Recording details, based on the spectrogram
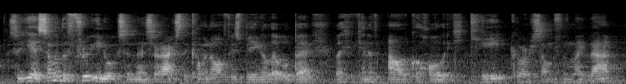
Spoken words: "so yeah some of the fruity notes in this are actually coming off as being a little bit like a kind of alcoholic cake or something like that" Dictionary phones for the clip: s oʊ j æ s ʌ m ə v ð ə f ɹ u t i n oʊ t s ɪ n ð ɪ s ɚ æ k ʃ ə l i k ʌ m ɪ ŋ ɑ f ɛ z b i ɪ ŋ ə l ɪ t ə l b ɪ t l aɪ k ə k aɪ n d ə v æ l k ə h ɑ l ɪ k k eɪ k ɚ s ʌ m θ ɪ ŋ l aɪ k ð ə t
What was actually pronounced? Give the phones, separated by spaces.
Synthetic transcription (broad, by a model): s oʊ j æ s ʌ m ə v ð ə f ɹ u t i n oʊ t s ɪ n ð ɪ s ɚ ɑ k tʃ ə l i k ʌ m ɪ ŋ ɑ f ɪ z b i ɪ ŋ ə l ɪ t l b ɪ t l aɪ k ə k aɪ n d ə v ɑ l k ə h ɑ l ɪ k k eɪ k ɚ s ʌ m θ ɪ ŋ l aɪ k ð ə t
